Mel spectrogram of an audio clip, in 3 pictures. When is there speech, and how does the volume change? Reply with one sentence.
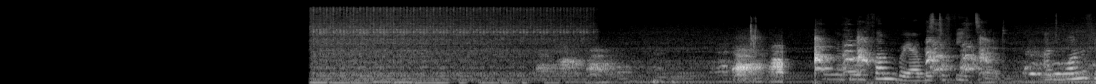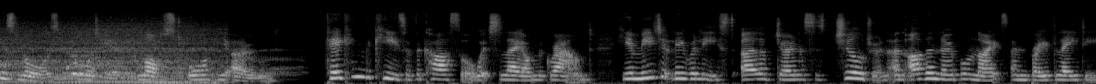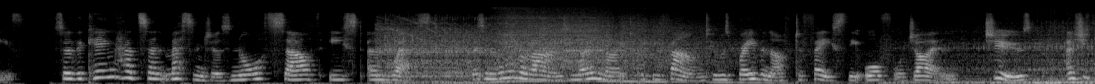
You can hear the speech from 8.2 to 32.8 s, at a steady volume.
